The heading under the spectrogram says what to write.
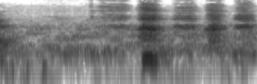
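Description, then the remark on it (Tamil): A voice imitates a woman panting very heavily through her mouth after running, with a few loud, rough breaths at a steady rhythm after a quieter start, breathy with no words spoken. “கைப்பையை கீழே வச்சுட்டு குனிஞ்சு முட்டி மேலே கை வச்சு வாய் வழியாக இருதயம் வந்துடுற மாதிரி அதிபயங்கரமாக மூச்சு விடுறா”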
